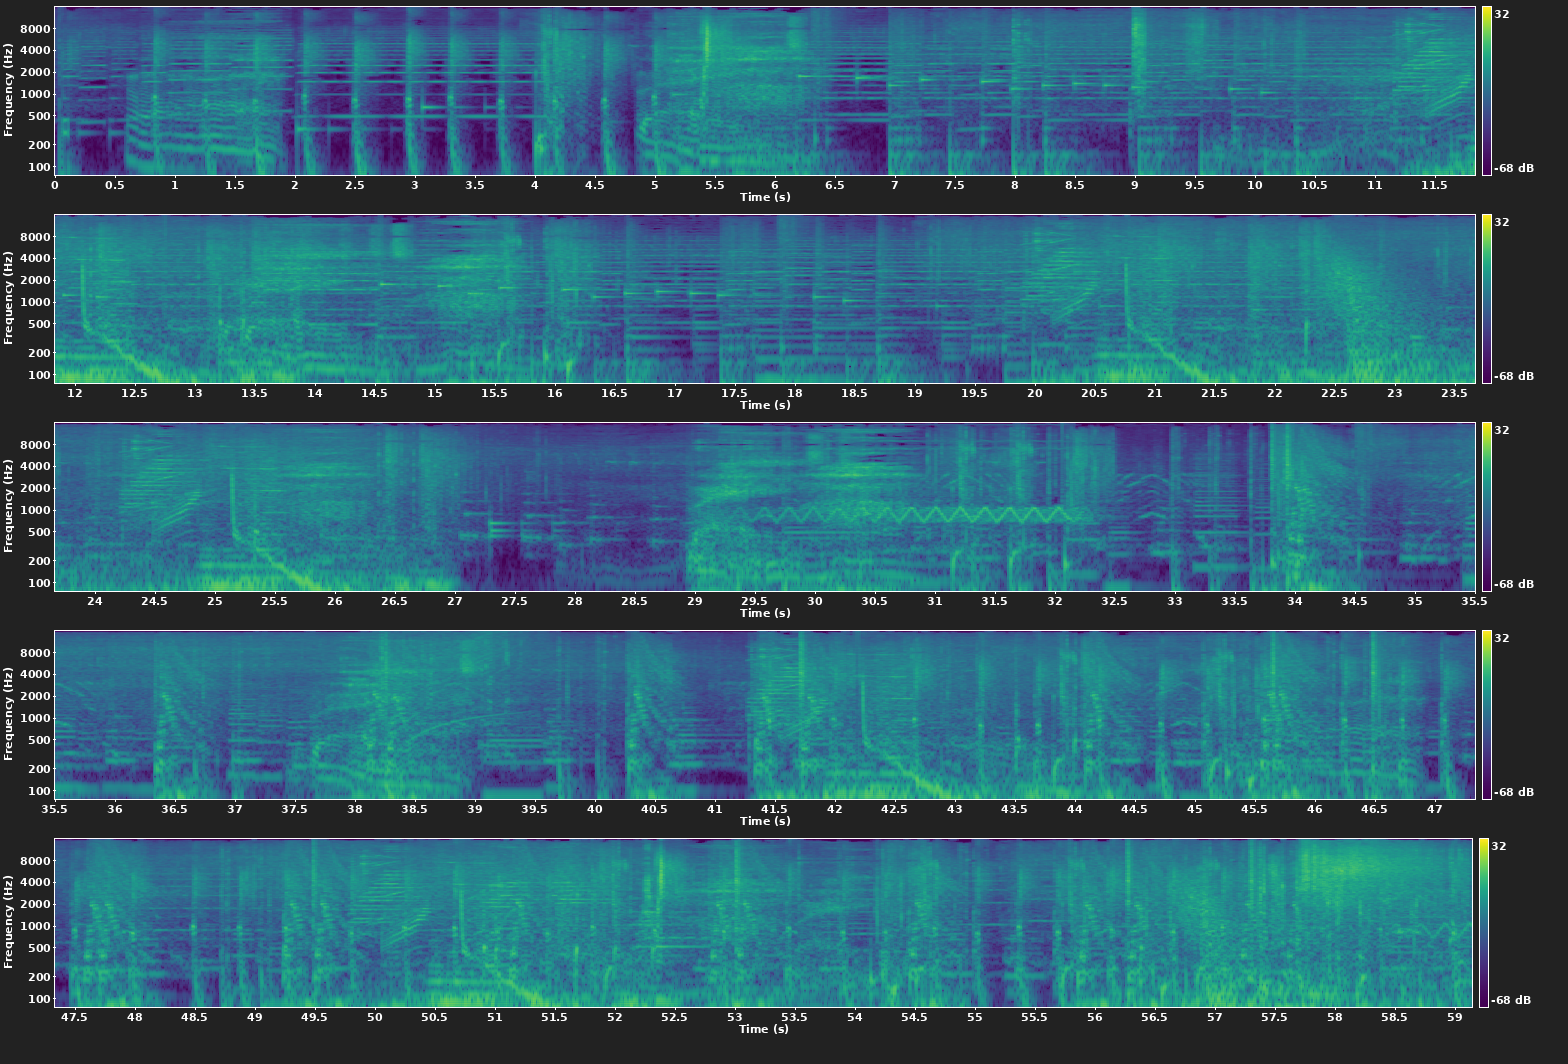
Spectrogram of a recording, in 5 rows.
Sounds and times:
Music: 0:00.0 - 0:59.1.

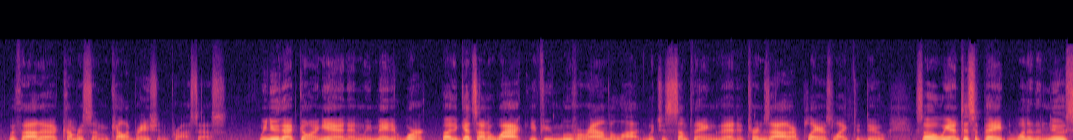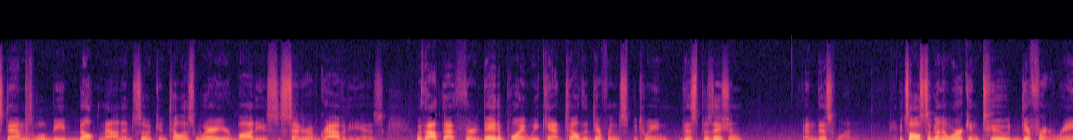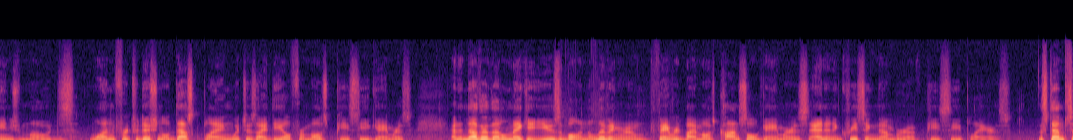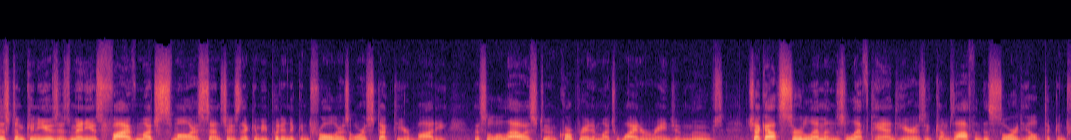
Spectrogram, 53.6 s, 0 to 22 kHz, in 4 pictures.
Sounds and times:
Speech: 0:00.0 - 0:22.8, 0:23.4 - 0:53.6.

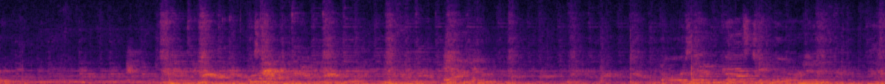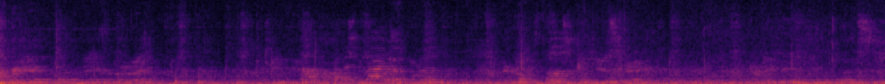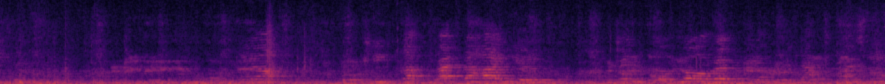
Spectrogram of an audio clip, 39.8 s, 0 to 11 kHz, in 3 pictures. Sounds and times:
Inside, large room or hall: 0:00.0 - 0:39.8
Music: 0:00.0 - 0:39.8
Speech: 0:03.8 - 0:04.4, 0:09.9 - 0:12.4, 0:17.3 - 0:20.0.

